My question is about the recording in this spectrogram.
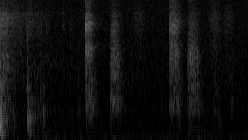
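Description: A pen drawing on paper: a few short, separate strokes, after a knock right at the start.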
